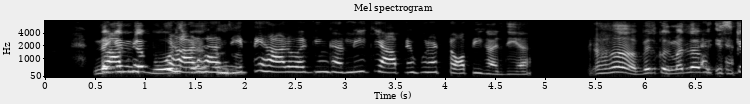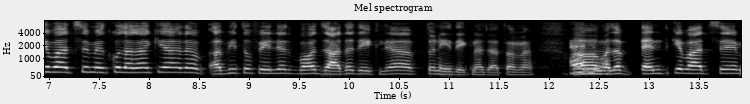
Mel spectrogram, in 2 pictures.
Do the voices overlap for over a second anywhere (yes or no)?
yes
